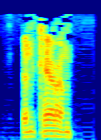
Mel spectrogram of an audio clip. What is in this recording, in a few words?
"uncaring", English; adjectives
